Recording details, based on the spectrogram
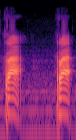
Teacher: pangkal lidah enggak diangkat bunyinya akan fathah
